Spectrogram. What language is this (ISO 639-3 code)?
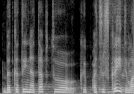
lit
